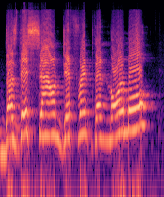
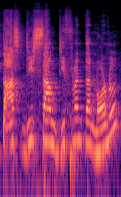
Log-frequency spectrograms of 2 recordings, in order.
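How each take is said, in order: First: Loud, slow, raised-pitch question; drawn-out, booming test line; louder mic test. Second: Put-on German accent, raised pitch; lightly hammed-up German-accented question. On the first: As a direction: project each word into the microphone. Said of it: "A bit louder". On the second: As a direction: ask it like a comic German. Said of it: "makes it sound German". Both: Shown as a demonstration.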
